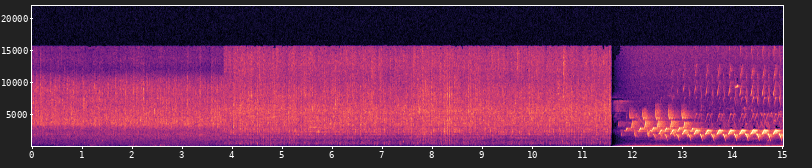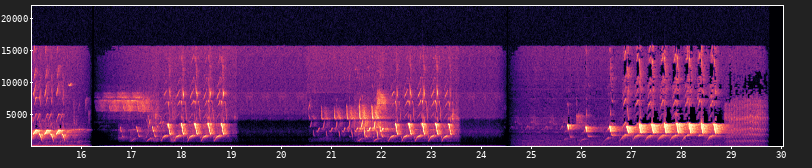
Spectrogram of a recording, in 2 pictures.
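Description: Male northern cardinal singing: four phrases, each a quick run of repeated down-slurred whistles, the last the loudest. For the first dozen seconds there is only a faint running-water hiss from the water feature.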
